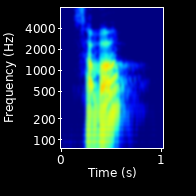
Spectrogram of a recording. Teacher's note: Usually you can notice that there are questions because the tone of the voice goes slightly up, slightly high at the end of the sentence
